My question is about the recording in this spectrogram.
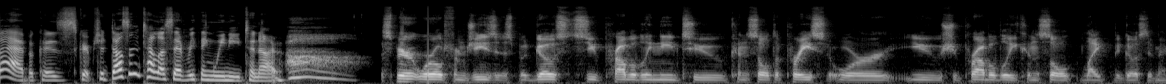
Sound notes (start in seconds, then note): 2.9 gasps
